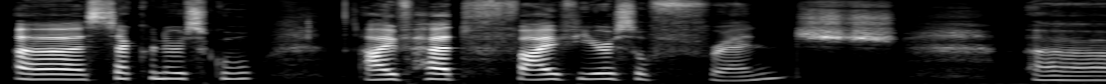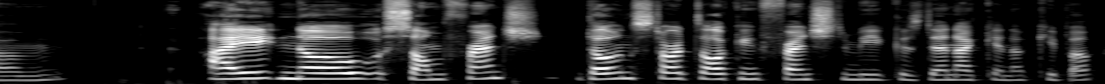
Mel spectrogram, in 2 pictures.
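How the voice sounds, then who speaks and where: Young woman, chatty and self-deprecating, smooth clear voice, dry sound. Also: on the high side, a bit bright, no echo. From Netherlands. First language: Dutch. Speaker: audio creator streaming a Q&A. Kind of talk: casual livestream Q&A.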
